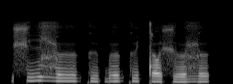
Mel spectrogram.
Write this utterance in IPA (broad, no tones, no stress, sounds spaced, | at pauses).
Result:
ʃ i ɮ ʏː k y ɓ ø k y t ɔ ʃ ø ɮ ʏ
